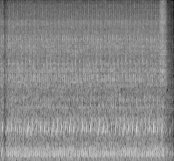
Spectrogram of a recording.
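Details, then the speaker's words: Homemade bicycle Stirling engine with welding torch off, new linear bearing setup: light quick even ticking about four per second with soft whirr; runs much smoother, spinning freely. "Dengan obor las dimatikan, jelas bahwa solusi bantalan linier saya berjalan jauh lebih mulus."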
